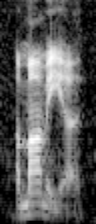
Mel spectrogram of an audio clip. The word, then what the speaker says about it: Amamiya: That's right, Amamiya. Took a second to remember how that's pronounced.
